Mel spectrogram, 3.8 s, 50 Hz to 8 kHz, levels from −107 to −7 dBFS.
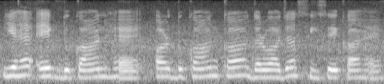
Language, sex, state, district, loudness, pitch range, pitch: Hindi, female, Bihar, West Champaran, -17 LUFS, 220-255 Hz, 240 Hz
